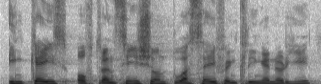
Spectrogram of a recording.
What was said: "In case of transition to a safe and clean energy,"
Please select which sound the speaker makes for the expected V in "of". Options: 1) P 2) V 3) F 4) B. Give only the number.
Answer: 3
